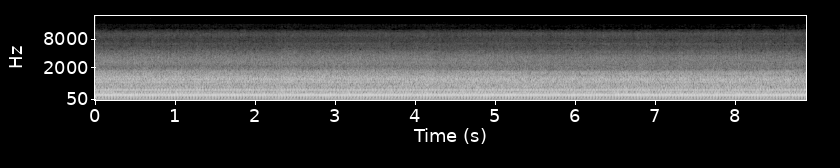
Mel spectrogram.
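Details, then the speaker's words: Lawn mower engine's final run after repair with new air filter fitted, before return to owner; smooth even idle, steady hum, no misses or knocks; running great, normal idle. "so that's running great here you shouldn't have any more problems with this airplane"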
